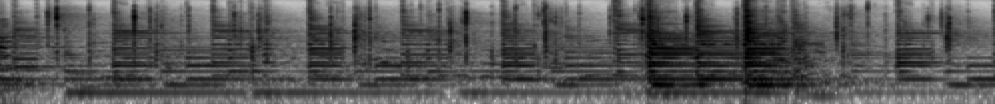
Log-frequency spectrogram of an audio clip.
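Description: Acoustic guitar strummed and plucked, playing the accompaniment of a Christmas song.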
